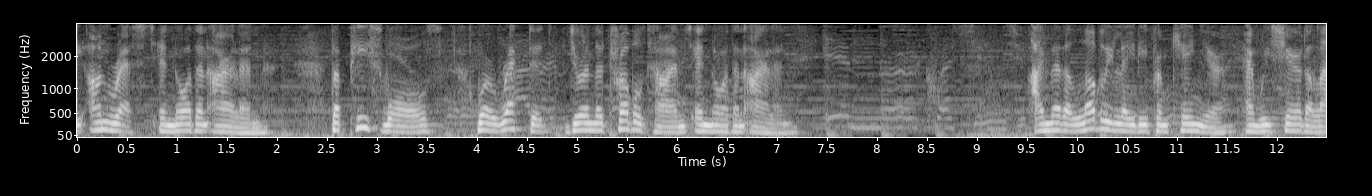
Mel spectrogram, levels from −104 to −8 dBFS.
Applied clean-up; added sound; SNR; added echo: none; none; none; none.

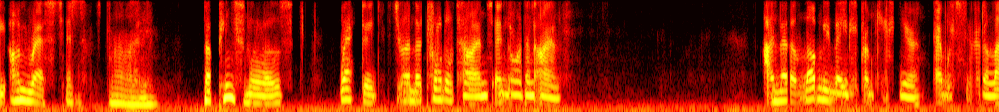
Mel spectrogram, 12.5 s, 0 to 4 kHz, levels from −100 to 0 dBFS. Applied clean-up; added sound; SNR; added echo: neural diffusion model UNIVERSE++.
